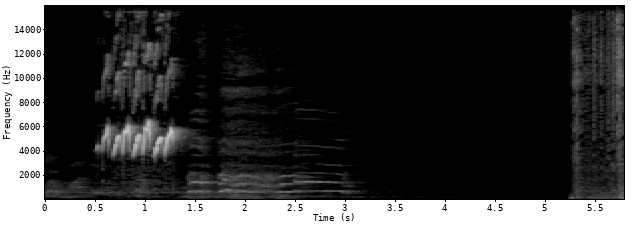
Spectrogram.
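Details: Orange minivet (sepah hutan, mantenan gunung) sings a quick run of about eight high, rising whistles, then lower, longer whistles from another bird follow, and a scraping noise comes near the end.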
